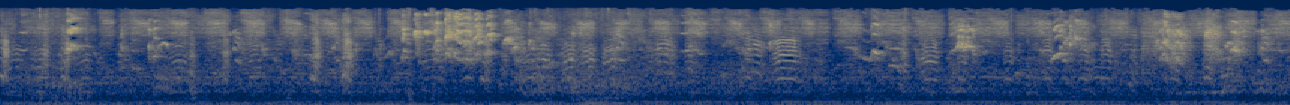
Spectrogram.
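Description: Zebra finches calling: a steady run of short, high calls with a brighter burst about three seconds in.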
